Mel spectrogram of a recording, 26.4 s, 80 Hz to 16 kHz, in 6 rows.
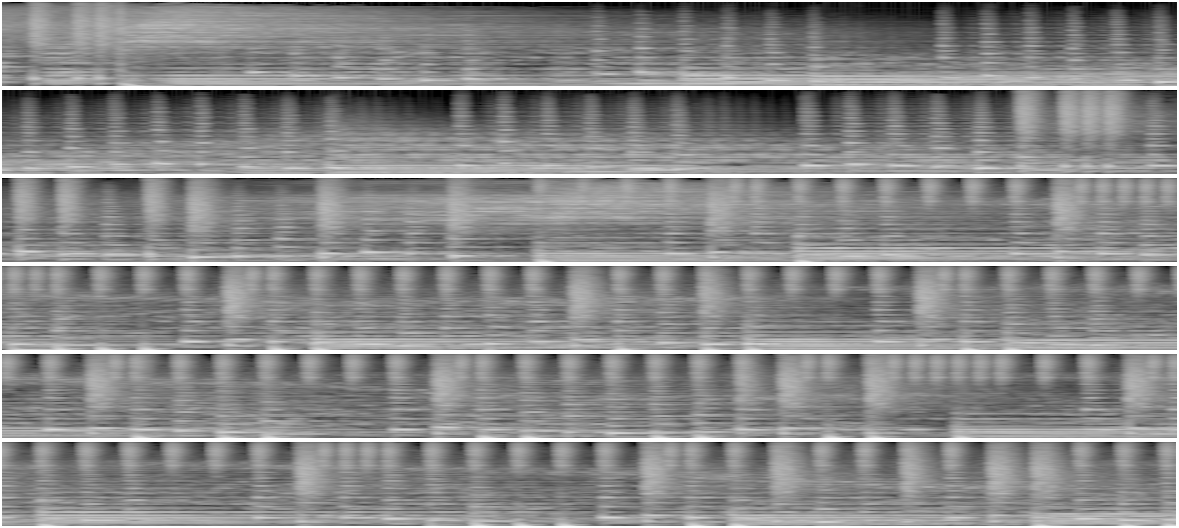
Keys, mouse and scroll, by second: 8.2-8.8 scroll up 1, 9.4-9.9 scroll down 1, 9.9-11.1 scroll up 1, 11.1-14.4 drag, 14.4-15.6 scroll down 1, 15.6 click, 20.1-20.4 scroll down 1, 21.2 click, 21.9 scroll up 1, 22.8-23.3 scroll down 1, 24.2-24.9 scroll up 1, 26.1-26.4 drag.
